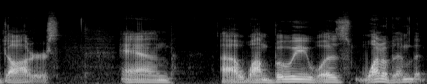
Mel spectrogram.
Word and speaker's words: Wambui: Let's move on to the next one, which is Wambui. I believe that's how you pronounce it, Wambui, which is a zebra jasper shield.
